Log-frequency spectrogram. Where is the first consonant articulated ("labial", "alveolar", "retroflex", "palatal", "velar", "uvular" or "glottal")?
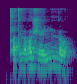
uvular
